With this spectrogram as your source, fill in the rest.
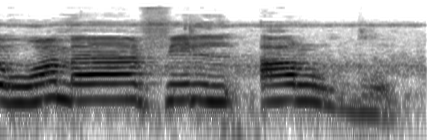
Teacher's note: اور اگر یہاں رکنا چاہیں گے تو پھر پڑھیں گے وما فی الارض. را اور ضاد دونوں ساکن ہو جائیں گے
